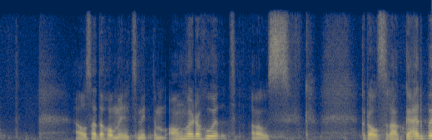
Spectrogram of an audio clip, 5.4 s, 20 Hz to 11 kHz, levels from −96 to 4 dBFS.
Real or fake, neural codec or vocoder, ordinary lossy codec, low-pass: fake; codec, 16 kHz in and 24 kHz out, 0.9 kbps, LongCat-Audio-Codec, fine tuned four codebook decoder; none; 9.9 kHz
